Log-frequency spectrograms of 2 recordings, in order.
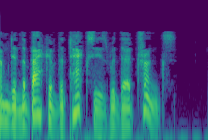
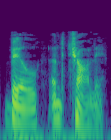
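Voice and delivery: ordinary delivery

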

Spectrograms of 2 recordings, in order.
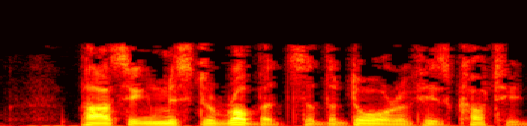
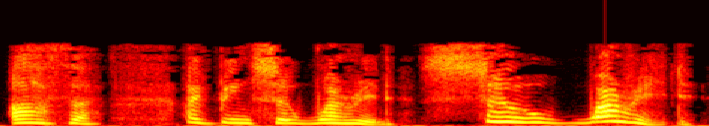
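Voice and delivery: worried mother; 12 semitones higher, 4 dB louder than usual. Acted. Mother greets husband after danger.

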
